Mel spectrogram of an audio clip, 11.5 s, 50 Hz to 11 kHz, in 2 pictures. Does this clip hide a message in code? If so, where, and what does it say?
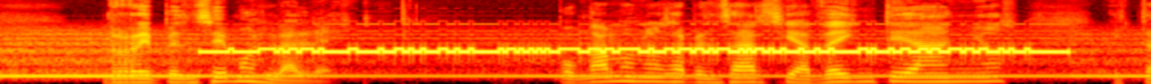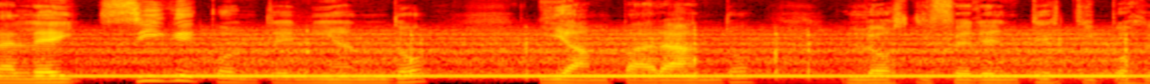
Yes: RTTY (50 baud, 170 Hz shift) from 1.0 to 5.3 s, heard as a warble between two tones, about 1460 Hz centre, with static crashes and a steady whistle near 380 Hz. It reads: VU0DYT TU ZS1GWL CQ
